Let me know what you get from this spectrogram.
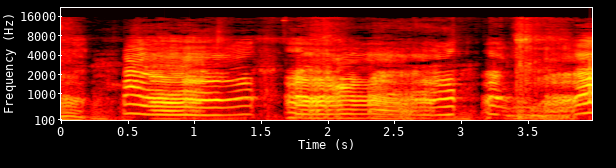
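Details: Pet husky pestering a pitbull in play indoors, with long whining, harmonic moaning vocalisations in three drawn-out bursts of about a second each, small-room echo.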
